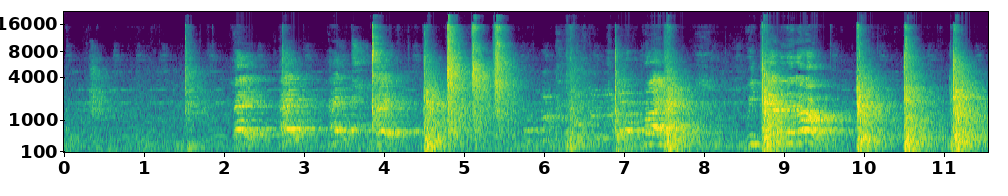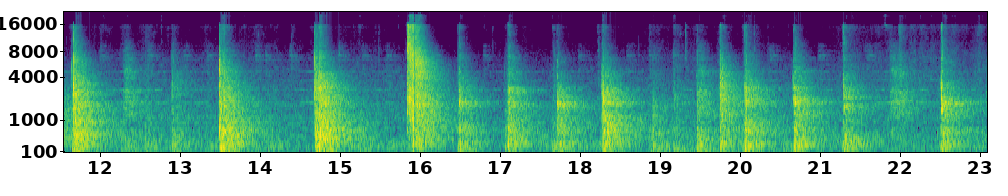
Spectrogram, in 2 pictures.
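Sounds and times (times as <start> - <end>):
stomps and claps: 3.8 - 5.7, 15.8 - 18.6.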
